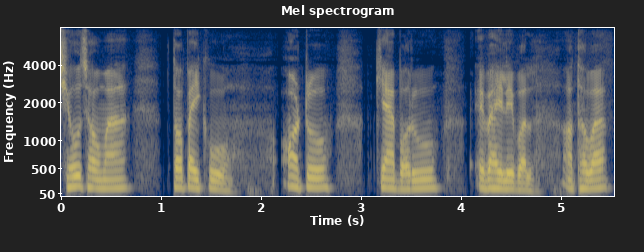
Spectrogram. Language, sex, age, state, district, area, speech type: Nepali, male, 45-60, West Bengal, Kalimpong, rural, spontaneous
